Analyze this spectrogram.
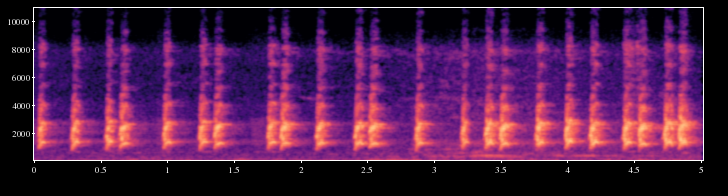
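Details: Sustained fast ngekek of a sooty-headed bulbul: evenly repeated harsh, chattering notes, singles and pairs, speeding into tight clusters toward the end.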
